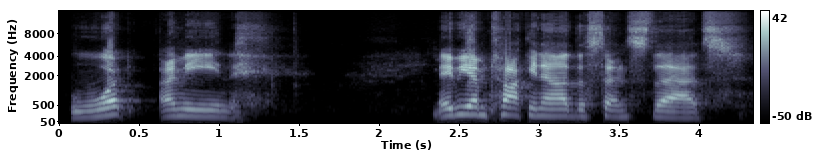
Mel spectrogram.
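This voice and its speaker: 19 yo woman gamer rambling over gameplay, kinda low voice, lots of likes and laughs. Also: takes it slowly, a bit bright, clean tone. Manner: chatty, filler-heavy, laughs often. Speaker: gaming YouTuber. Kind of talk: rambling let's-play commentary.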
